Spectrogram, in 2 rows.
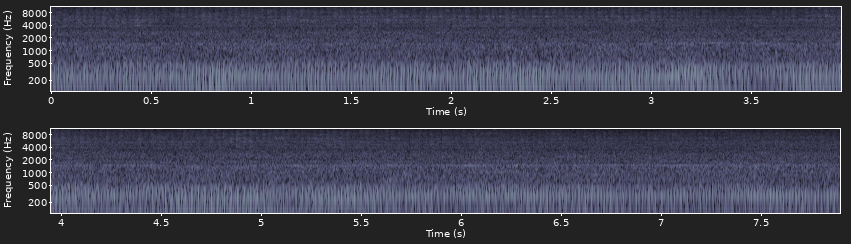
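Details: Titan TG8000Z 8000 W generator after carb mixture screw set to two and a half turns out, under load at about 61–62 Hz, 125–128 V: steady, even drone with no hunting or surging; engine good, starts right up.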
